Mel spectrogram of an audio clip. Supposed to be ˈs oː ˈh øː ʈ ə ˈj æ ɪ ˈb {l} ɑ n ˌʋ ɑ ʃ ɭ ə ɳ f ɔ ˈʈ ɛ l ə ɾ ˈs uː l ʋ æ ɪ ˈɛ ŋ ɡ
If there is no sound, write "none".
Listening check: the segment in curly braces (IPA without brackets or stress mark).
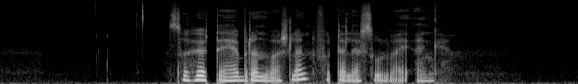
ɾ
